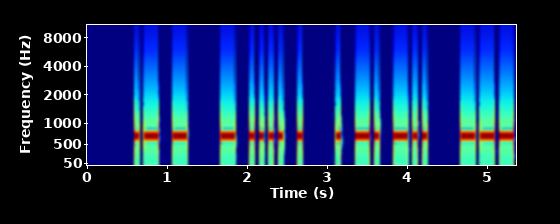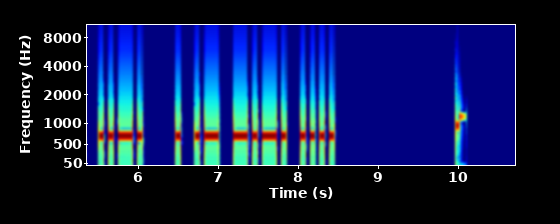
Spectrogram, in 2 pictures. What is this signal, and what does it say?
Morse code, heard as a keyed tone, about 19 wpm, 700 Hz. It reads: AT THE END OF EACH
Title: Sets of 5 Words Encore 20wpm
